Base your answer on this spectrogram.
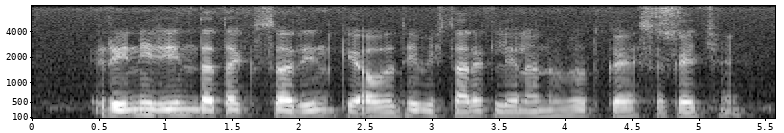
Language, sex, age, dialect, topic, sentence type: Maithili, female, 60-100, Southern/Standard, banking, statement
